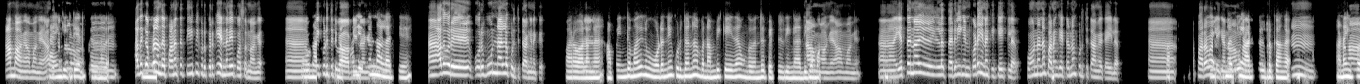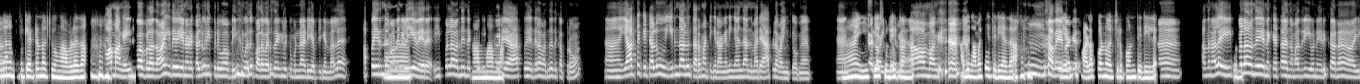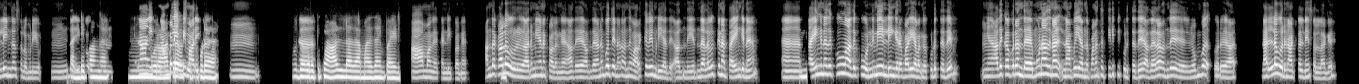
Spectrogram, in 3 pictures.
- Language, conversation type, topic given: Tamil, podcast, சுயமாக உதவி கேட்க பயந்த தருணத்தை நீங்கள் எப்படி எதிர்கொண்டீர்கள்?
- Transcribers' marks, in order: other background noise; unintelligible speech; drawn out: "அ"; chuckle; laughing while speaking: "அப்பிடிங்கும்போது"; in English: "கிரெடிட் கார்டு, அப்"; in English: "கிரெடிட் கார்ட்ல"; chuckle; laugh; laughing while speaking: "அதேதாங்க"; sad: "ஒரு ஆத்திர அவசரத்து கூட"; sad: "உதவுறதுக்கு ஆள் இல்லாத மாதிரி தான் இப்ப ஆயிடுச்சு"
